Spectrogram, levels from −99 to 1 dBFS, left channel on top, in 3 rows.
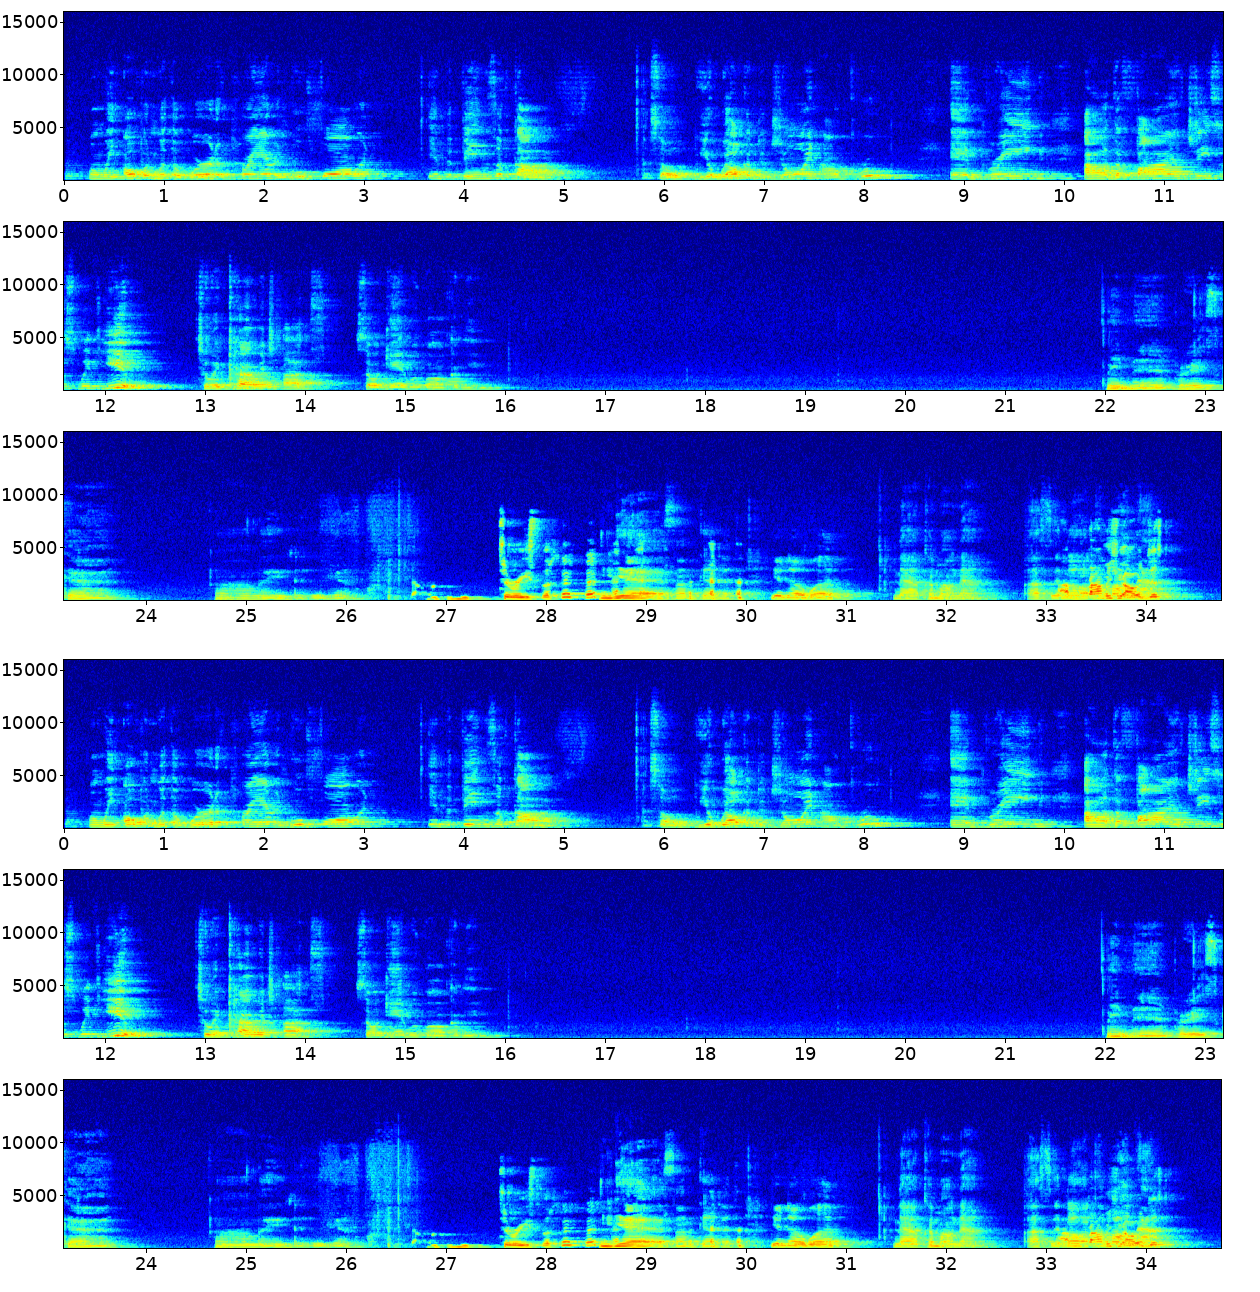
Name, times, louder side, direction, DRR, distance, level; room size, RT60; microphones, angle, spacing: voice 1, 0.2-3.0 3.6-4.9 5.8-8.2 8.9-9.8 10.2-12.3 12.9-14.0 14.5-15.8, equal, 30° right, 4.2 m, -35 dB
voice 2, 22.0-23.7 24.7-26.5 28.5-30.9 31.5-32.4 32.8-34.1, equal, 70° right, 2.5 m, -32 dB
voice 3, 26.8-27.2 27.5-28.5 33.1-34.1, left 4 dB, 80° left, 0.6 m, -25 dB
29.5 x 12.5 x 3.9 m
head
